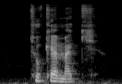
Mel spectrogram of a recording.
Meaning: tokamak
- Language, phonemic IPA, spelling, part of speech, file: French, /tɔ.ka.mak/, tokamak, noun, LL-Q150 (fra)-tokamak.wav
